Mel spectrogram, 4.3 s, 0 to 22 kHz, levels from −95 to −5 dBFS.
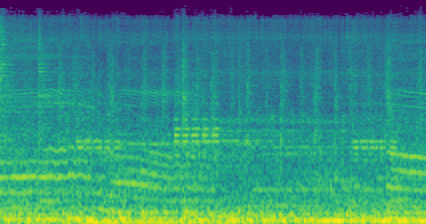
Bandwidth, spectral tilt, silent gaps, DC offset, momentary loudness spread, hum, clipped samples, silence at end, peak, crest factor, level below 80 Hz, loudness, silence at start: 16 kHz; -6 dB/octave; none; under 0.1%; 3 LU; none; under 0.1%; 0 s; -2 dBFS; 10 dB; -14 dBFS; -14 LUFS; 0 s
